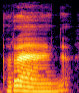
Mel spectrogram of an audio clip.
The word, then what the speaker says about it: reine: So you just go at it very lightly, just one flip, reine.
